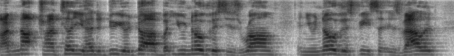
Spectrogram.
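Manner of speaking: confrontational shouting. Retelling a visa dispute, quoting a companion confronting an official, imitating John shouting. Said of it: "kind of shouting at him".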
